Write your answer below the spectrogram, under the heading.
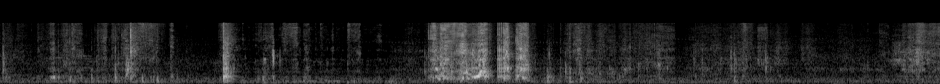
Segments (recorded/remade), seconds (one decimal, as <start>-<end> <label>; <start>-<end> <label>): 0.0-2.3 recorded; 2.3-3.9 remade; 3.9-9.4 recorded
